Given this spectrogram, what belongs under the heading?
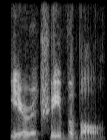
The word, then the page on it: irretrievable: American English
